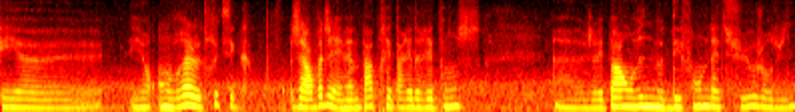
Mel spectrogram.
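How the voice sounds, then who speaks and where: Over noticeable background noise, the speech comes at a fairly slow pace with monotone, flat intonation. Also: woman, fairly low pitch for a woman. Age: 20s. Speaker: podcast narrator. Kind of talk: personal audio diary; scripted narration. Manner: hesitant, many fillers.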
